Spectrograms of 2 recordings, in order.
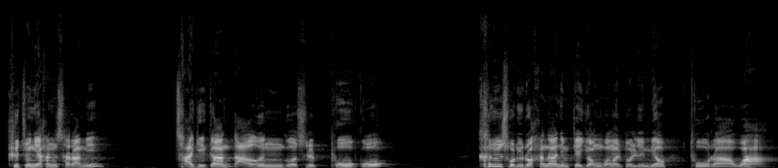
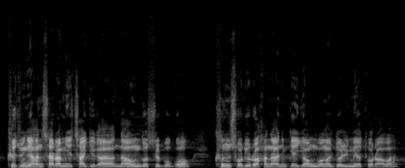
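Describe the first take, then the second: First: The passage is read slowly and deliberately. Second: The passage is read at a normal pace.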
